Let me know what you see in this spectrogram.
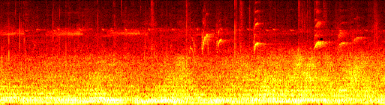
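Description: Small birds chirping: short high notes that sweep downward, repeated several times in the second half, over a steady low rumble.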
